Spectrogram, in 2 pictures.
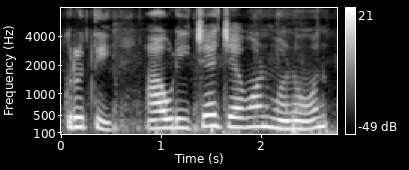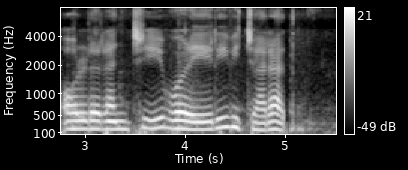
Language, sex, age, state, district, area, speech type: Goan Konkani, female, 18-30, Goa, Ponda, rural, spontaneous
